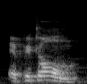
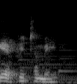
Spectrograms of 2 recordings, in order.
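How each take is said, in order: First: It is pronounced the way many local speakers say it. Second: It is pronounced the standard English way. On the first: The speaker calls it wrong. "many of our friends say" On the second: The speaker calls it right. "instead of saying"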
